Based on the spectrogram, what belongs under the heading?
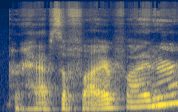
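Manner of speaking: soft low whisper. Real, not acted. Host hinting at a guess to the audience, whispered. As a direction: breathe the guess secretly. Guessing a boy's future job.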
